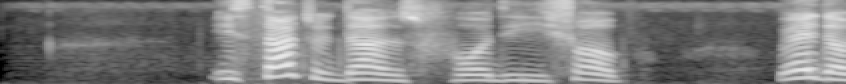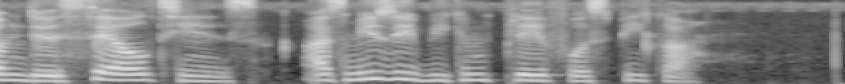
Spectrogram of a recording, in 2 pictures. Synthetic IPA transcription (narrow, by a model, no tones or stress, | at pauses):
istatːudãnsfɔdiʃɔp̚ | wɛdɔ̃mdəsɛltʰĩnsasmjuzik̚bikĩnplefɔspikʰa̰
